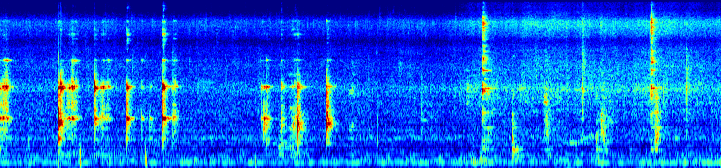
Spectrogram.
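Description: Ground thecha is roasted in a pan for chutney, with intermittent scraping stirs and clatter against the pan over a soft, quiet sizzle, bursts of activity separated by short pauses.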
